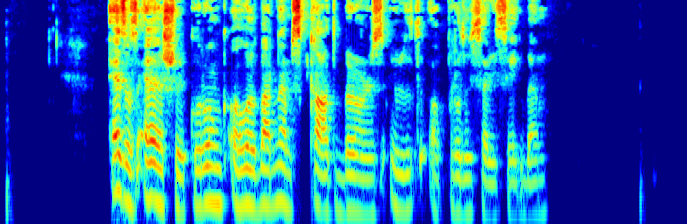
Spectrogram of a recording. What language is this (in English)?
Hungarian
